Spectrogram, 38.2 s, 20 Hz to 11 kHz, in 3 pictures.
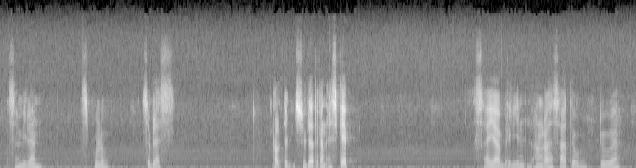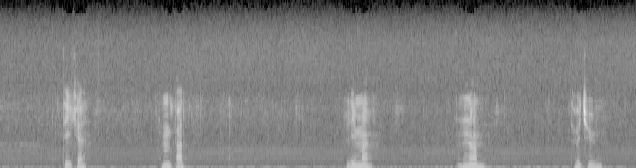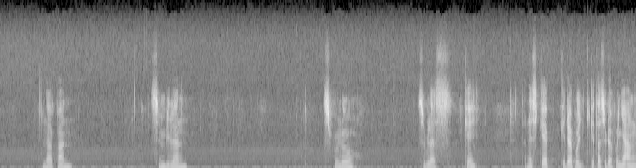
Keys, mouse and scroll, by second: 7.9 click, 8.5-9.3 scroll up 1, 9.7 scroll up 1, 14.1-14.7 scroll up 2, 15.8 scroll up 1, 16.7 shift+middle click, 28.5 shift+middle click, 29.9 shift+middle click, 34.1 scroll down 4, 35.7 scroll down 1, 37.5 shift+middle click.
